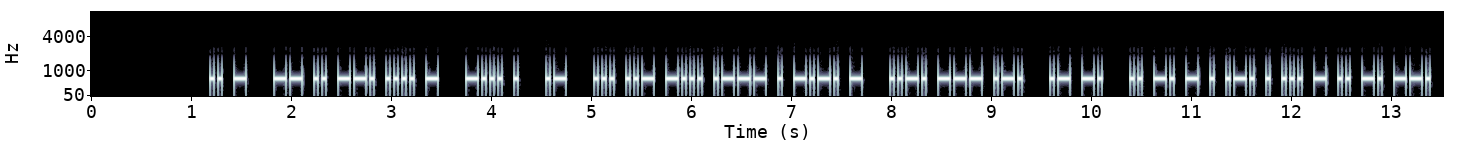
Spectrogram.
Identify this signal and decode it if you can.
Morse code, heard as a keyed tone, about 30 wpm, 700 Hz. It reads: IT MIGHT BE A SUBJECT FOR AN INTERESTING
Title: Sentences from Top 1500 Words 30wpm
